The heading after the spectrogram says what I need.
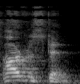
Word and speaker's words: Harviestoun: that it'd be you you wouldn't have ever been asked to be able to pronounce it but it's harvesting it's prudent scotland all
